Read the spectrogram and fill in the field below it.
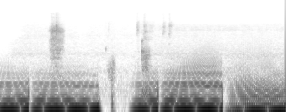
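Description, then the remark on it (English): A thick, buzzing mid bass synth, made from a custom waveform sampled from the bass of a song, plays sustained notes in short phrases, loud and upfront, with brief gaps between them and a gritty, harmonically rich tone that shifts slightly in texture toward the end. “This is a custom waveform that I sampled.”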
